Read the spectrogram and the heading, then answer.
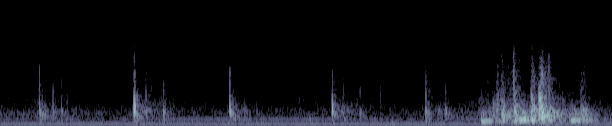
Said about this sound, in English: Let me answer it by opening the door.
